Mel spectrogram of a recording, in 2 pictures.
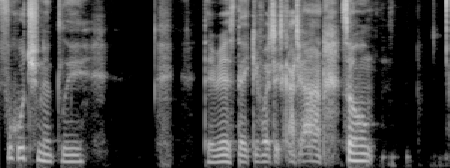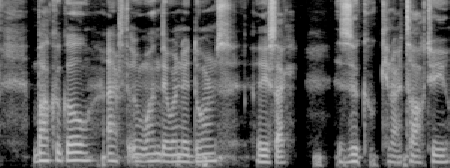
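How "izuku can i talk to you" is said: put-on serious tone. Retelling a scene where Bakugo asks Izuku to talk: Bakugo in a serious tone. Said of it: "In a serious tone".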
